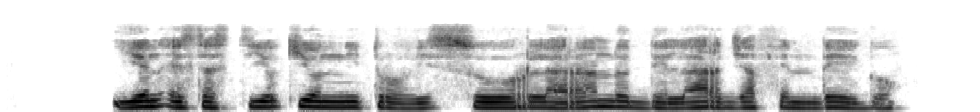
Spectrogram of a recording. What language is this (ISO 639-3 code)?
epo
